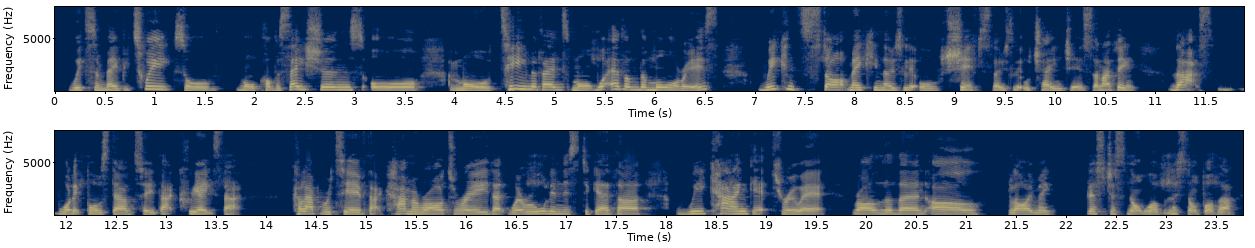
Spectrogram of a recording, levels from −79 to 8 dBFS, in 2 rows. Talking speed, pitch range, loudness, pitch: 160 wpm, 180-225 Hz, -19 LUFS, 190 Hz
